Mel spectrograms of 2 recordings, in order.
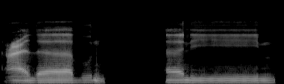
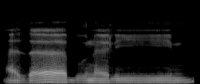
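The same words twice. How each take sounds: First: A brief silent pause comes before the hamza. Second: The hamza drops and the sounds run together. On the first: "terakhir saktah" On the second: "Nakal dulu"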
